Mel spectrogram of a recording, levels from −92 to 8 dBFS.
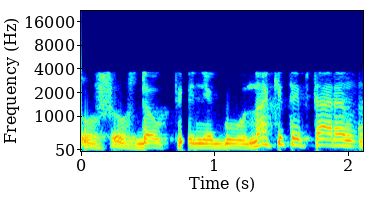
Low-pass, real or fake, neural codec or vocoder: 3.6 kHz; real; none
